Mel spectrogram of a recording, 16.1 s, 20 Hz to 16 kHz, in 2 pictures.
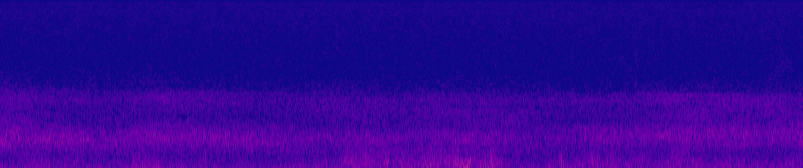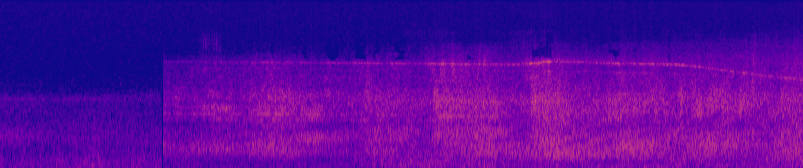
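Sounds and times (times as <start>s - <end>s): jet passing low: 0.0s - 16.0s
high jet whine: 9.6s - 16.0s.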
